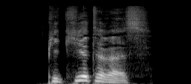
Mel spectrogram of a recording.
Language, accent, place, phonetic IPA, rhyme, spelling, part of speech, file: German, Germany, Berlin, [piˈkiːɐ̯təʁəs], -iːɐ̯təʁəs, pikierteres, adjective, De-pikierteres.ogg
- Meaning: strong/mixed nominative/accusative neuter singular comparative degree of pikiert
